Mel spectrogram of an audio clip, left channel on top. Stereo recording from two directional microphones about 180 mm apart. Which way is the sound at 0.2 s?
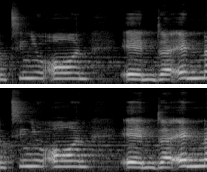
35° left (ahead or behind).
